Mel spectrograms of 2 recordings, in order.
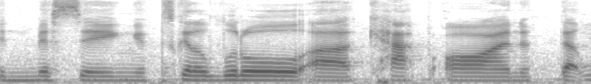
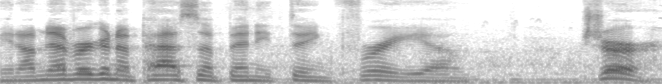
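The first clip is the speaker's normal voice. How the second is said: seafaring fisherman character voice. Narrating a game scene, a fisherman accepts a free bottle, in a fisherman character voice. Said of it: "a man that has spent much of his time at sea, this gruff beard".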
